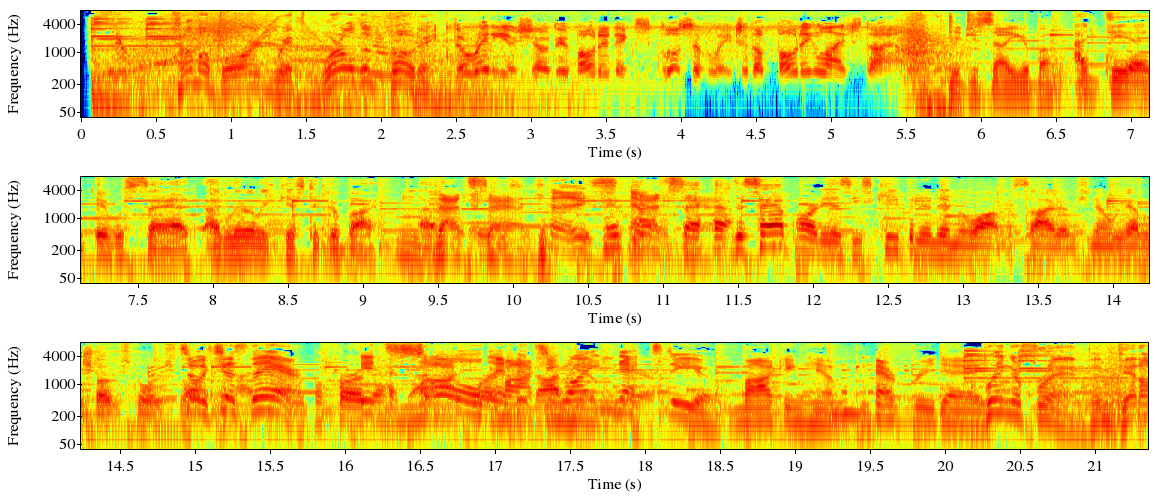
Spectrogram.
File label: Promo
